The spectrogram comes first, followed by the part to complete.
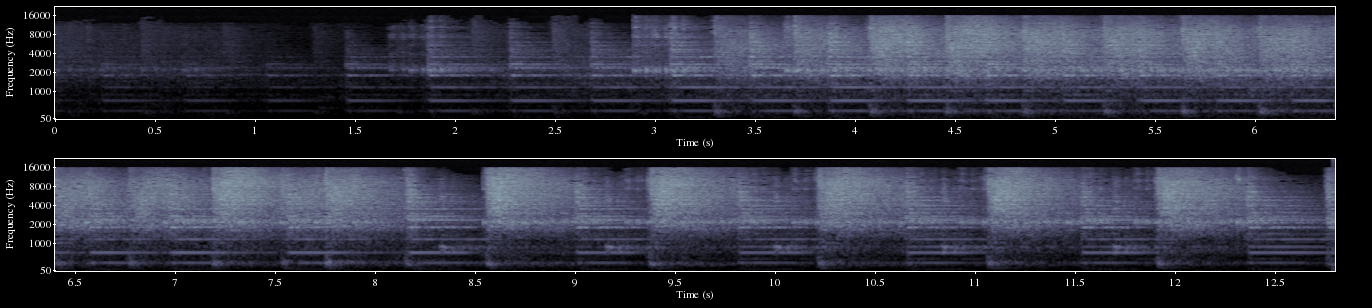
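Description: Cantonese opera instrumental accompaniment, led by plucked strings over held notes. It starts soft and swells to a steady level over the first few seconds, with a run of crisp plucked or struck accents in the second half.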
